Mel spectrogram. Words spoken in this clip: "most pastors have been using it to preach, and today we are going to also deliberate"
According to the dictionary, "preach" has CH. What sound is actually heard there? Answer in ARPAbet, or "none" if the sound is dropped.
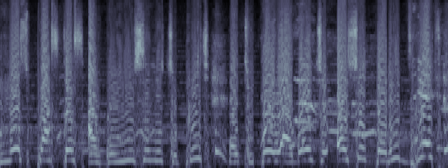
CH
